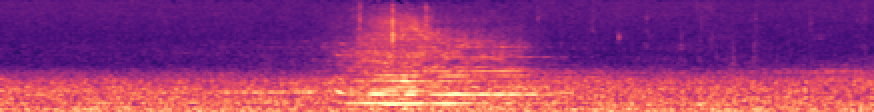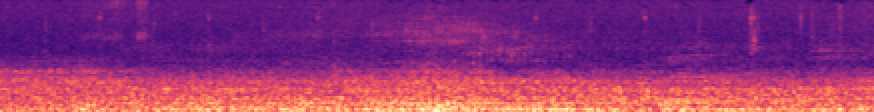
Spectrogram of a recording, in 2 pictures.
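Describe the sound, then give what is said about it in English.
Bike riders passing on the road, an engine-like hum with a clear tonal whine swelling around two seconds and fading, over a steady low road rumble, with a fainter second pass later. “So, yeah, sorry for the pause, some mad bike riders on the road.”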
